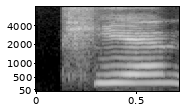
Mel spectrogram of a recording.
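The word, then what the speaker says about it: tian: nih satu lagi Tien jadi dia pasti i a n karena di bahasa Mandarin Tidak ada i e n tinin enggak ada memang bacanya agak e gitu ya Tien tapi tulisannya enggak ada i e i e n enggak ada ya Jadi silakan e kalau misalnya tergoda gitu ya untuk tulis ingat Oh ya Li bilang ya enggak ada t i e n tapi adanya i a n memang bacanya i e n gitu ya Wah banyak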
